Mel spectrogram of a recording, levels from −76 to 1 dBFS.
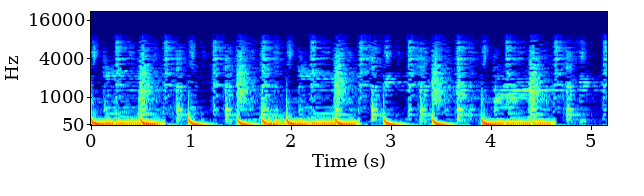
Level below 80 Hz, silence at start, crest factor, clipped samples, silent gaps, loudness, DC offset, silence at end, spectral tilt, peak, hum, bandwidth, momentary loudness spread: -24 dBFS; 0 s; 12 dB; under 0.1%; none; -23 LUFS; under 0.1%; 0 s; -6 dB/octave; -8 dBFS; none; 9.8 kHz; 7 LU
